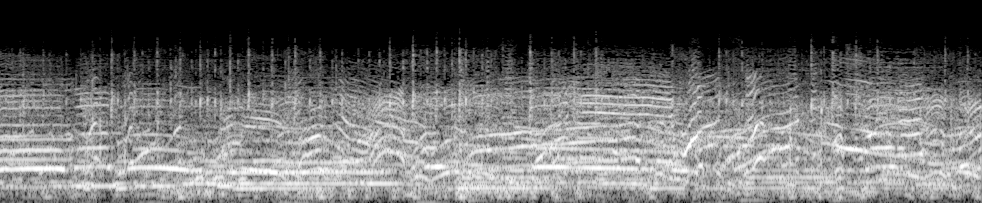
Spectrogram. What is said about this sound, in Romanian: Circul. Arena geme de lume. Oameni din câteva orășele s-au adunat astă seară la reprezentație.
